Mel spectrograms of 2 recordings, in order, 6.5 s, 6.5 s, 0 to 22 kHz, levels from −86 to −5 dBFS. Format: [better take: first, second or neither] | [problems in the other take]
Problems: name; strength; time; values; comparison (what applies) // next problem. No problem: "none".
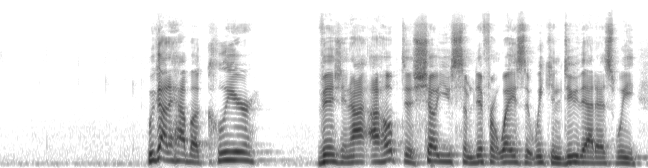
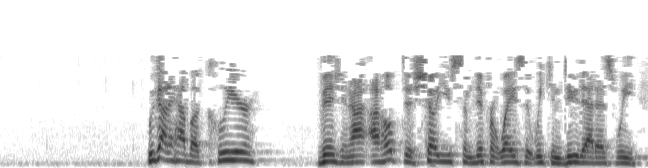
first | garbled, watery; badly; nothing above 5.5 kHz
